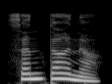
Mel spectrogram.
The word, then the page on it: ಸಂತಾನ: santāna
